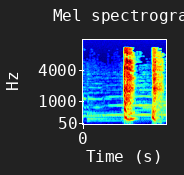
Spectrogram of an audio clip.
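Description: Two short, dry coughs land a fraction of a second apart as sharp throaty bursts over a faint, steady low tone.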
